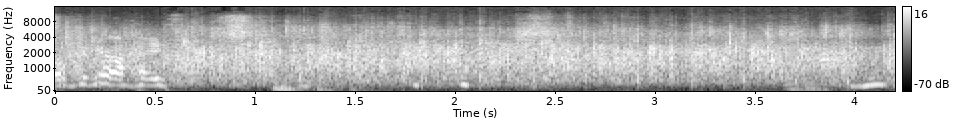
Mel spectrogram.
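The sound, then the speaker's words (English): A sustained round of applause from a crowd for a group of panelists, dense steady clapping at an even loudness for several seconds, with faint voices and a brief cheer or call mixed in near the start. “And let's give a big round of applause for all of our panelists.”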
